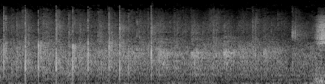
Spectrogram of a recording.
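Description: Applause in a synagogue celebration hall during a hillula fundraising auction, a crowd clapping steadily with sharp individual claps standing out, fairly loud and continuous with a louder burst at the end.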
